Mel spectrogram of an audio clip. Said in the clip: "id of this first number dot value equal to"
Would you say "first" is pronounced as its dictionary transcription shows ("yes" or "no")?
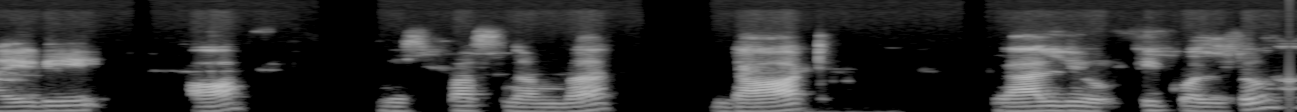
no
